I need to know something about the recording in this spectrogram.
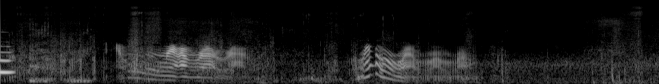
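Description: Pomeranian puppy vocalising in play: a drawn-out whine that falls in pitch about a second in, then a shorter wavering call near four seconds.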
